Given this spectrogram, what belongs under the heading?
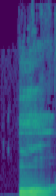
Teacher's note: Remember the shape of the mouth. The lips are very very rounded. O. And it's a long sound.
